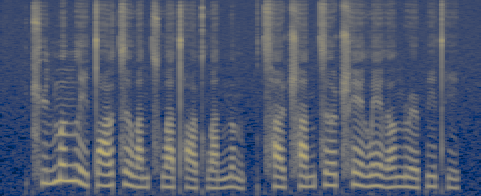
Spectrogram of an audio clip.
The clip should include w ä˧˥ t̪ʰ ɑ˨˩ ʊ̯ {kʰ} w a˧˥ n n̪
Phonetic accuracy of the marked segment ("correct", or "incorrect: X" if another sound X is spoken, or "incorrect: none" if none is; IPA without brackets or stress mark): correct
